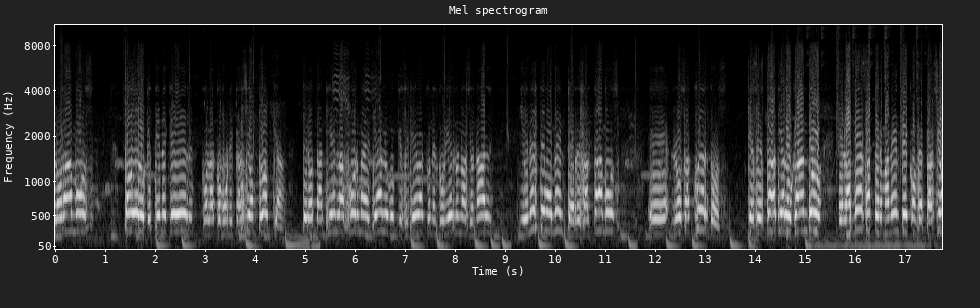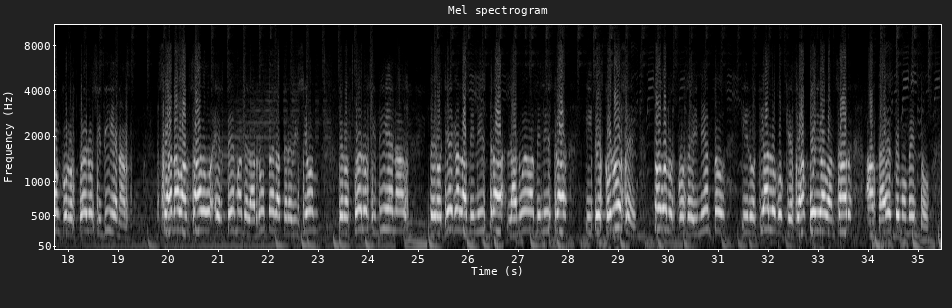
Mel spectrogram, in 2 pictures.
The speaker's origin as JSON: {"language": "Spanish", "country": "Colombia", "said": "como colombianos y también como pueblos indígenas"}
